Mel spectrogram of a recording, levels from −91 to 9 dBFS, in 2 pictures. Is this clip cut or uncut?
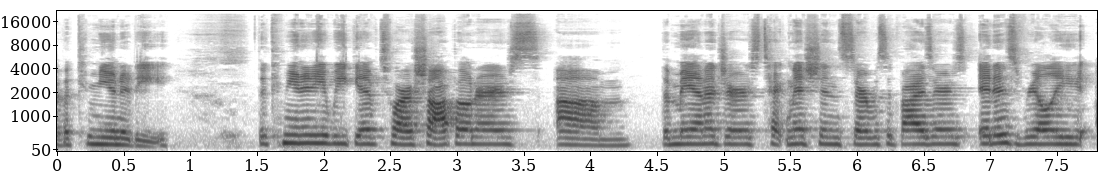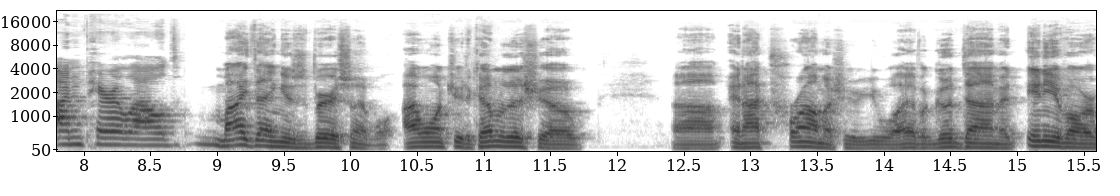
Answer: cut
